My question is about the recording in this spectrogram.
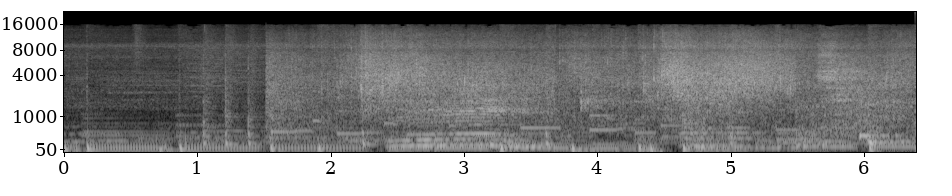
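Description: Water poured and splashing from a metal bowl in two long pours, about a second and a half in and again near the end, as a hammam attendant rinses a bather's head, over background music with steady held notes.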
